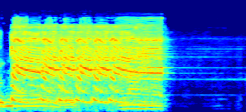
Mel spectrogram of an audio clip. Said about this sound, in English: Puts it up for three. Buzzer.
